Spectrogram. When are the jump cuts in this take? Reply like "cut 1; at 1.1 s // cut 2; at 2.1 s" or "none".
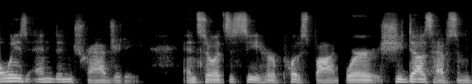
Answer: cut 1; at 2.2 s // cut 2; at 3.0 s // cut 3; at 3.4 s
